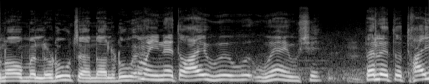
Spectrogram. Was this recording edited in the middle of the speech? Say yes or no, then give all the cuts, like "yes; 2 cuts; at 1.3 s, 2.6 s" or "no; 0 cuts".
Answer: yes; 1 cut; at 1.4 s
